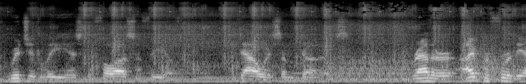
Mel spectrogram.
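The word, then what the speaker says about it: Taoism: In Dowoism, which is spelled with a T but pronounced with a D, I can't even imagine why that is.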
